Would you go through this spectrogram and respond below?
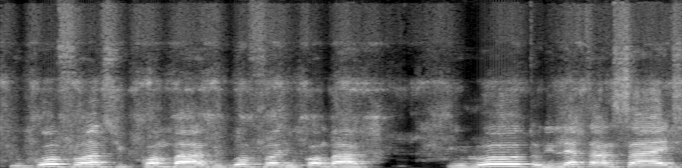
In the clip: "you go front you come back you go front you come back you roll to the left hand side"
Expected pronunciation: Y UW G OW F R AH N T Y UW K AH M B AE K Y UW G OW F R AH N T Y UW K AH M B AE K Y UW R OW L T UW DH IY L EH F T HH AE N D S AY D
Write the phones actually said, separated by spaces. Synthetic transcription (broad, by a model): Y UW G OW F R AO N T Y UW K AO M B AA K Y UW G OW F R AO N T Y UW K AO M B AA K Y UW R OW T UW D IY L EH F T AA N S AY D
